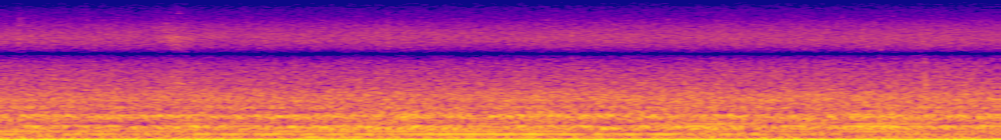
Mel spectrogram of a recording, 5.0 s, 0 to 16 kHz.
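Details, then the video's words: Honey bees in a repeat swarm, queen believed at the top of the cluster, giving a thick, even low-pitched buzzing hum from many insects throughout. "BEE SWARM 2"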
